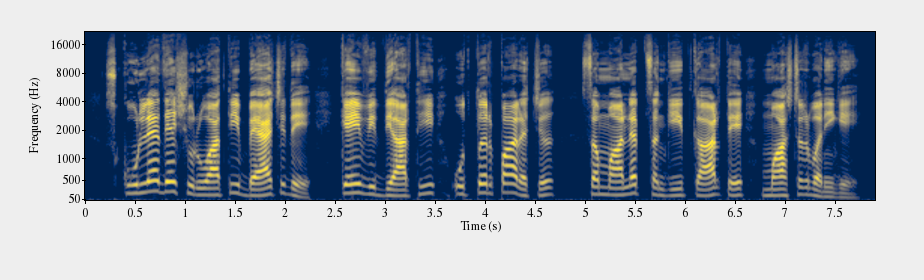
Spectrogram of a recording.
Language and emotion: Dogri, neutral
